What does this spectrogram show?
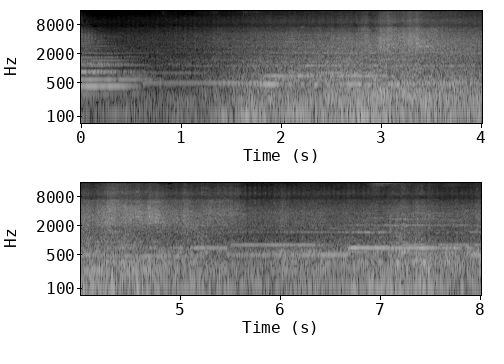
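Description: Diesel locomotive and its passenger coaches passing close by, with engine rumble and the rolling noise of wheels on rails. The tail of the train horn ends in the first half second, and a few thin high tones come and go as the coaches roll past.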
